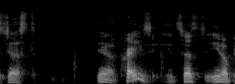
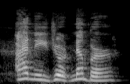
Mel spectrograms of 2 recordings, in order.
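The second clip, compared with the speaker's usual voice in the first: high, loud, slow yell. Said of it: "Do that again".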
